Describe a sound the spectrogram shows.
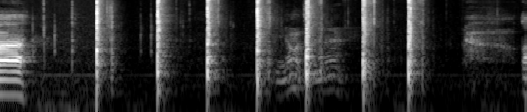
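A utility knife clicks sharply several times.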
